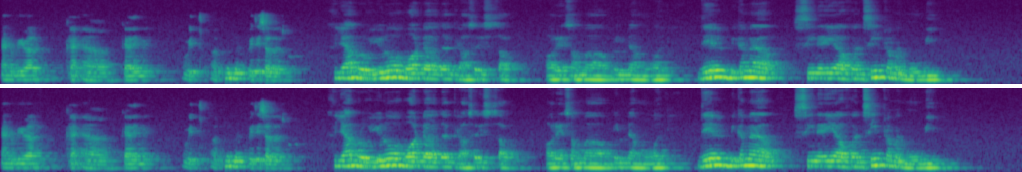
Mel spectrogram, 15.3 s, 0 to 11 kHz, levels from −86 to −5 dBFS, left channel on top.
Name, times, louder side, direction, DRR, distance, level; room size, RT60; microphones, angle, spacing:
voice 1, 0.0-2.3 2.7-3.3 3.7-4.3, left 1 dB, ahead, 0 dB, 2.1 m, -34 dB
voice 2, 5.0-7.7 8.2-10.0 10.5-11.6 11.9-14.0, equal, 40° right, 3 dB, 1.4 m, -25 dB
8.9 x 7.8 x 7.5 m, 0.80 s
head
